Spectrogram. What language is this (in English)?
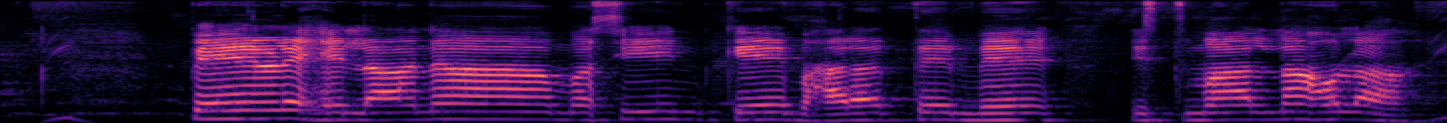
Bhojpuri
